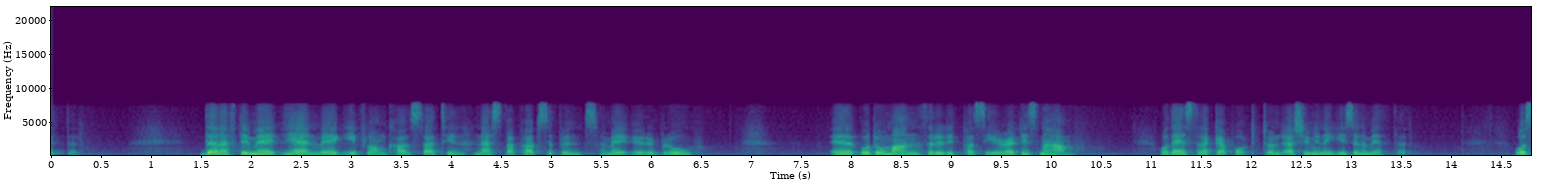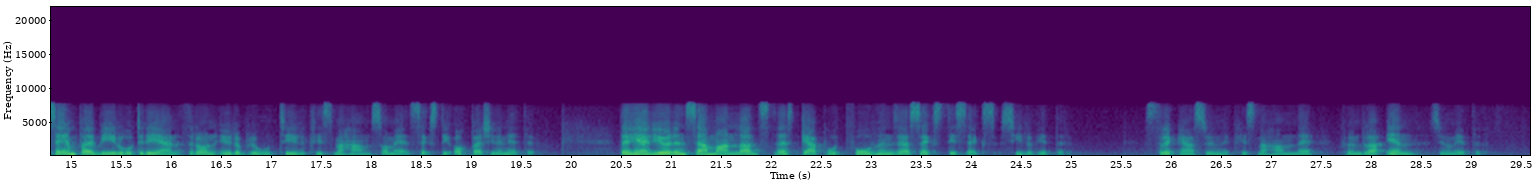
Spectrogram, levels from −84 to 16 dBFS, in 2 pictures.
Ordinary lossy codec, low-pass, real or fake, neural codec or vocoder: none; none; fake; codec, 16 kHz, 0.2 kbps, FocalCodec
